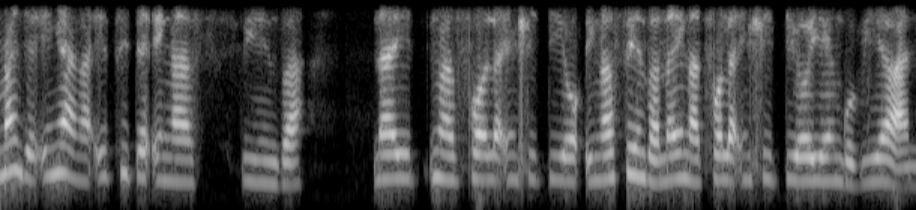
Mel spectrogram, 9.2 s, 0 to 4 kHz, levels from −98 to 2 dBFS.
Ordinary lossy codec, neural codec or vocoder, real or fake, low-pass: none; none; real; 3.6 kHz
